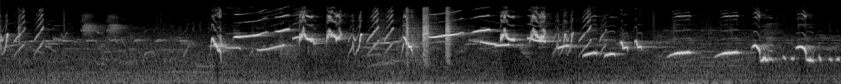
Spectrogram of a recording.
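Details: Stimulated by a female, a white-rumped shama starts after a quiet two seconds into a fast, varied run of high sweeping whistles and clicks, ending in lower looping whistled notes.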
